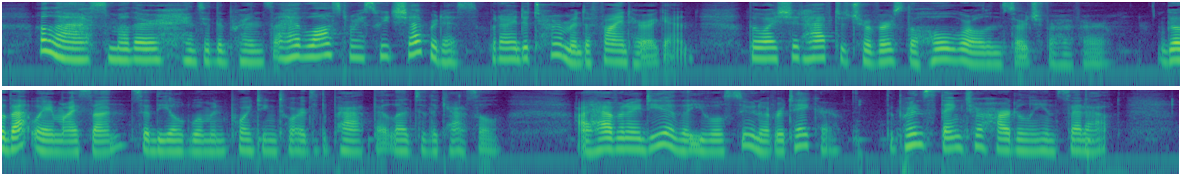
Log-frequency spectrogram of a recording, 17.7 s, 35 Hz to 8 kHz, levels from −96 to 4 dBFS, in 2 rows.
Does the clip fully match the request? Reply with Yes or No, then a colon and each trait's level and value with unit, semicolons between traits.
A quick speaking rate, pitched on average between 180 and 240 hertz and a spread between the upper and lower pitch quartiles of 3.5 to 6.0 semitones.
No: fast, 230 wpm; medium, 170 Hz; average, 4.8 semitones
